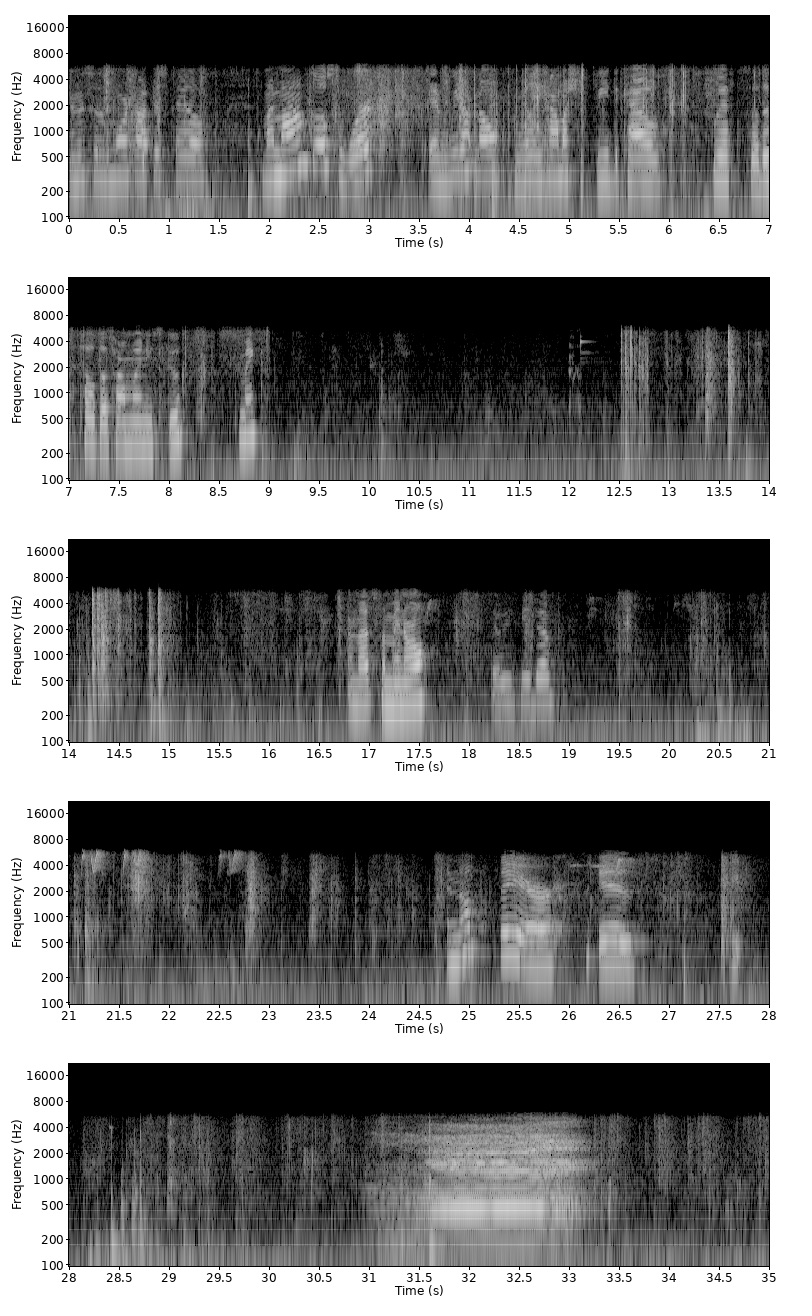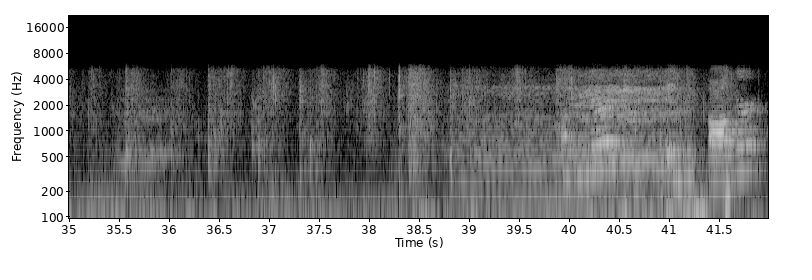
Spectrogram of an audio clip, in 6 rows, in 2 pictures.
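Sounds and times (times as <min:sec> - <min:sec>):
objects rattling and knocking: 0:12.5 - 0:15.9
cow mooing: 0:31.0 - 0:33.3, 0:35.4 - 0:36.1, 0:38.8 - 0:41.3.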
